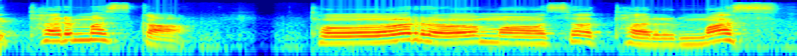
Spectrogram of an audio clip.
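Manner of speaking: थर्मस drawn out slowly, syllable by syllable; slow modelled word. Shown as a demonstration. Teacher to children, slowly modelling थर्मस. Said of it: "teacher models word for children".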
